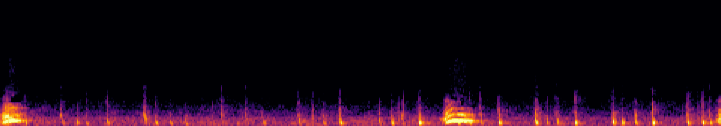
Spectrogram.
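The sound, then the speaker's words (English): A dog barks and yelps in short bursts, loud, with a few longer whining barks standing out among rapid, irregular clattering as a man on horseback gallops furiously along a lonely road with hard ground across a moor on a still January afternoon. “First the dog, and then a man on horseback, galloping furiously.”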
